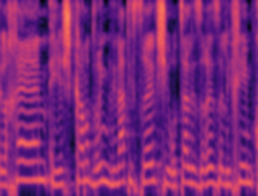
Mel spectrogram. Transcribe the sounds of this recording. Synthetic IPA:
elaχe̞njeʃkamad̪vaʁimmed̪inat̪isʁae̞lkʃeiʁot͡sale̞zaʁezaliχimk

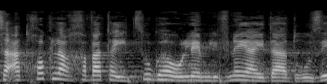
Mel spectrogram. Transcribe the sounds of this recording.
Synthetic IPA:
t͡saʔatχo̞kleʁaχavathait͡suɡhaole̞mlivne̞jajdadʁuzi

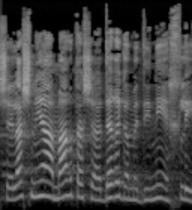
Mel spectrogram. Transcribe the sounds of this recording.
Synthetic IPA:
ʃe̞ːlaʃniaːmaʁt̪aʃead̪e̞ʁeɡame̞d̪inieχli

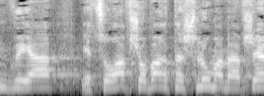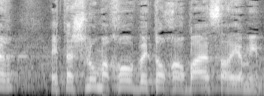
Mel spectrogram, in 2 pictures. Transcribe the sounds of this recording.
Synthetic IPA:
nɡvia | jet͡soʁafʃovaʁt̪aʃlumhameafʃe̞ʁ | et̪haʃlumhaχo̞vbe̞to̞χaʁbaaasaʁjamim

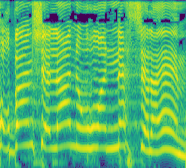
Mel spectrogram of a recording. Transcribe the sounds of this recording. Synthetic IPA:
oʁbanʃelanuhuhanesʃelahem

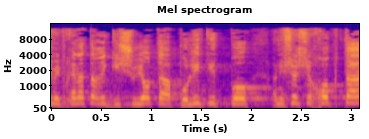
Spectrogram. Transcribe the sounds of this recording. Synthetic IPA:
emipχinathaʁeɡiʃujo̞thapo̞lit̪ijot̪̚po̞anixoʃevʃeχo̞kt̪a

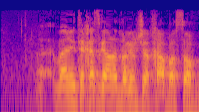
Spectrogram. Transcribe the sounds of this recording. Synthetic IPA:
veanit̪jaχesɡamlad̪vaʁimʃ̬elχabasofb

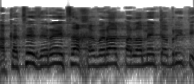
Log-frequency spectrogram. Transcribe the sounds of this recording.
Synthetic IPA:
akat͡sezɛɾet͡saχaveɾat̪̚paɾlament̪abɾit̪i

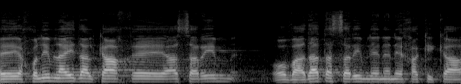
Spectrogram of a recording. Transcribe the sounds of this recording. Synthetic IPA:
jeχolimlaaid̪alkaχeasaɾim | ovaːd̪at̪asaɾimleneneχakika

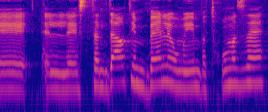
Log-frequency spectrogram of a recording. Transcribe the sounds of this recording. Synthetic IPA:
lestandaʁtimbenleumiimbatχumaze̞

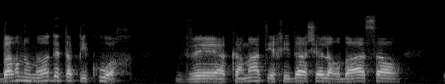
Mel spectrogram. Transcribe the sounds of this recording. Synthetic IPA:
baʁnumeo̞d̪et̪apikʰuaχ | veakamat̪jeχid̪aʃe̞laʁbaasaʁ

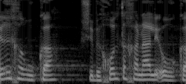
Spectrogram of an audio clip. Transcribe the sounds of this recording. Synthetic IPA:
eʁeχaʁuka | ʃe̞beχo̞lt̪aχanaleʔo̞ʁka

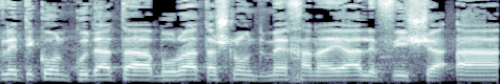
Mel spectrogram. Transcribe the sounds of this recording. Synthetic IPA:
klet̪ikunkud̪at̪aːbuɾat̪aʃlumd̪mejχanajalefiʃaʔa

